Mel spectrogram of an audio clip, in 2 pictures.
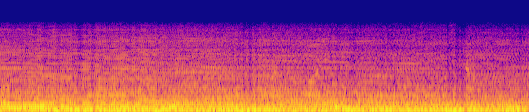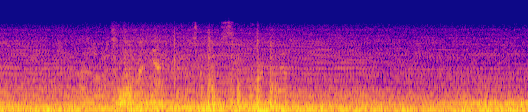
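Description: A car engine's pitch drops as the car slows down.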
